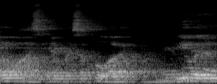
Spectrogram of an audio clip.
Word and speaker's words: Akua: Empress Akua. That's how it's pronounced. Empress Akua. My mother named me, and I wish she would have named me Sila. So it's not Akua. Akua. It's pronounced Akua, but everybody says Akua.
